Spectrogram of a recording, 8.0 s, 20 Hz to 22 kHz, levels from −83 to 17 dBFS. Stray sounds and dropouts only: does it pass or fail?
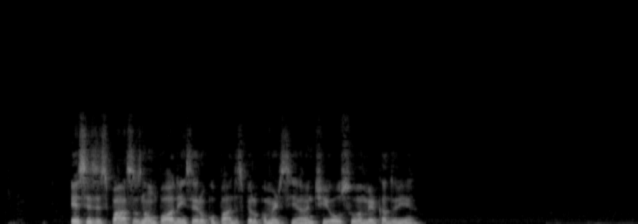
pass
